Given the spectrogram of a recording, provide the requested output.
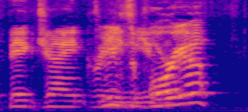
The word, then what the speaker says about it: Sapporo: I need to go to Sapporo. Sapporo? You heard me right. I know that there's big giant You mean green Sapporia? Sapporo. Oh, did I say it wrong? You did. Yeah, Sapporia.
